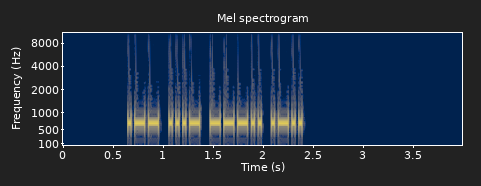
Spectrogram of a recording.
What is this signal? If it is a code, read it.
Morse code, heard as a keyed tone, about 34 wpm, 700 Hz. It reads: WV8L
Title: USA Call Signs - 4 Characters - Repeated 2x - 35wpm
